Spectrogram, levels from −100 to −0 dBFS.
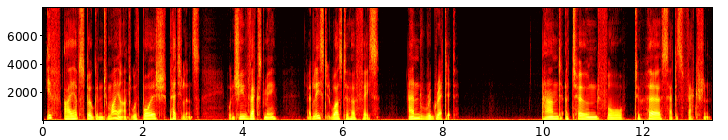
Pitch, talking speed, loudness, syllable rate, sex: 120 Hz, 130 wpm, -22 LUFS, 4.3 syllables/s, male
